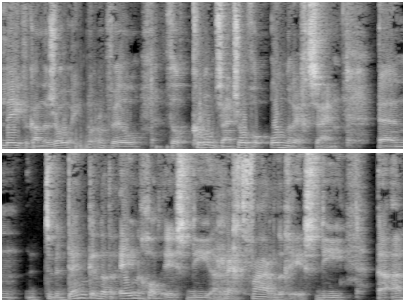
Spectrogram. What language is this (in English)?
Dutch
